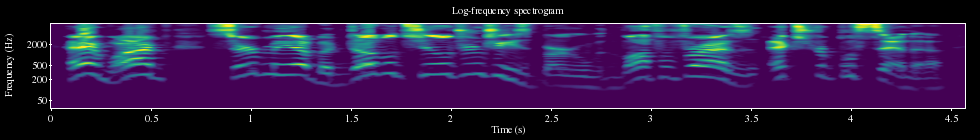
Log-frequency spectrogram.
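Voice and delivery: high, loud bossy diner order; Cronus ordering. Retold or imitated. Cronus ordering his wife like a diner customer. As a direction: bark a fast-food order. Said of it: "Cronus is like".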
